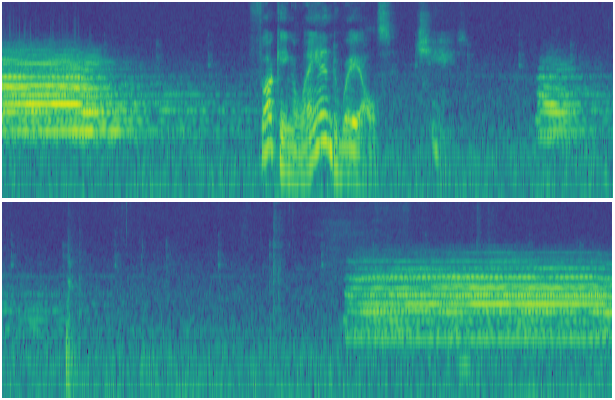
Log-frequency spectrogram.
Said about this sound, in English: Jesus Christ, train. We know you're there.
